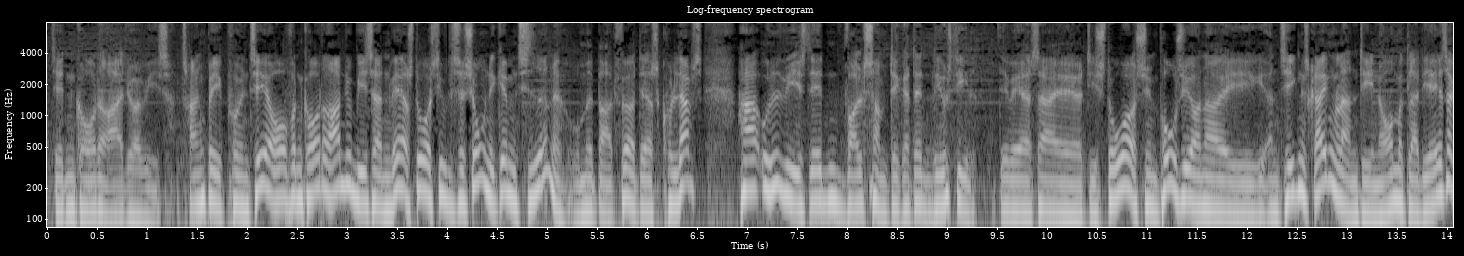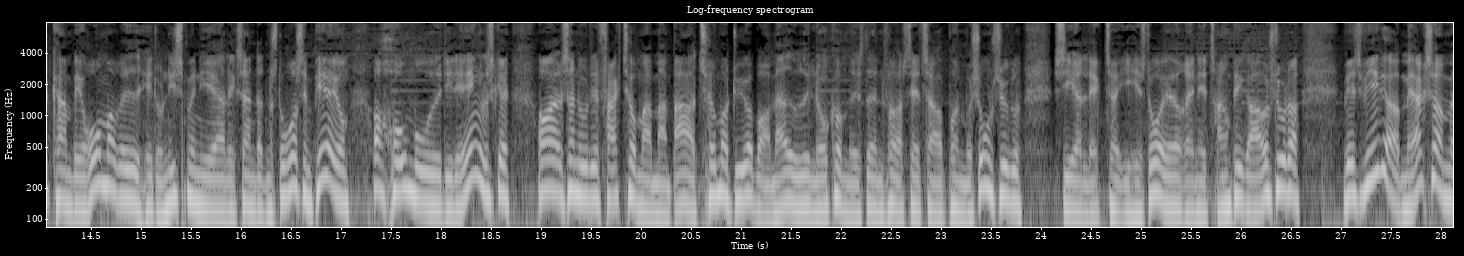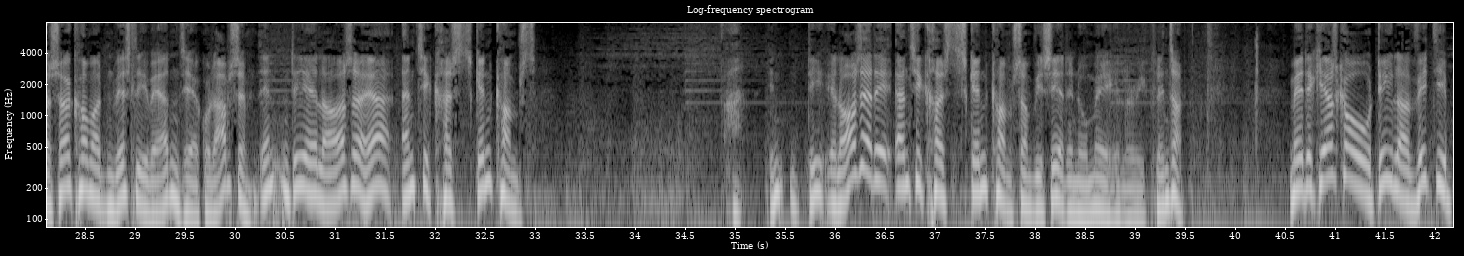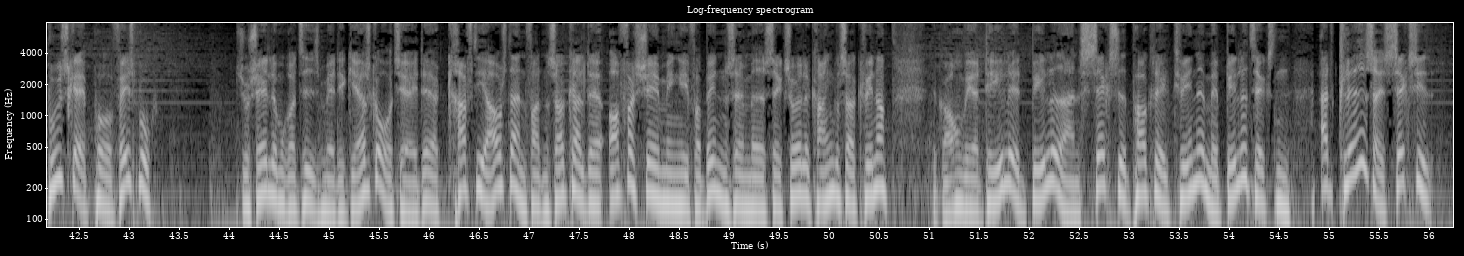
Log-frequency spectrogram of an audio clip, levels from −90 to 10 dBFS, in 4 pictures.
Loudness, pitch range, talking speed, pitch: -20 LUFS, 120-175 Hz, 175 wpm, 145 Hz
